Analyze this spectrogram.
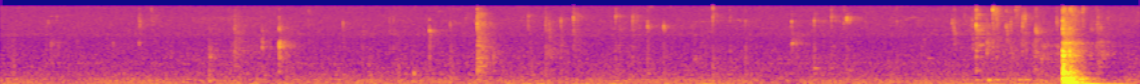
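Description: Faint scattered clicks while drinking from a plastic bottle of green tea, then a single sharp knock about eight seconds in as the bottle is set down on the table.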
